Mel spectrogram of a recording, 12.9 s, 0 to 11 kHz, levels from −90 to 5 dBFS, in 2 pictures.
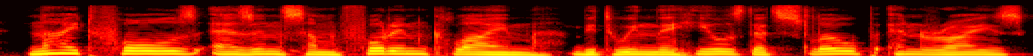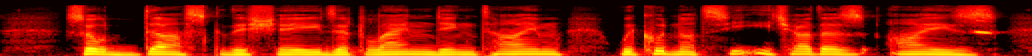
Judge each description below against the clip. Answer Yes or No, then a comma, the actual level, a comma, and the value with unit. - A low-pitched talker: Yes, low, 130 Hz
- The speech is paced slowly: Yes, slow, 130 wpm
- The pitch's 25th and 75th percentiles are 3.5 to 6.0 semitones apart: No, narrow, 2.5 semitones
